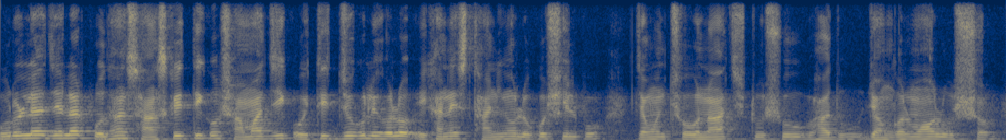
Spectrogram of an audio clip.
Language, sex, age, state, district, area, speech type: Bengali, male, 30-45, West Bengal, Purulia, urban, spontaneous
